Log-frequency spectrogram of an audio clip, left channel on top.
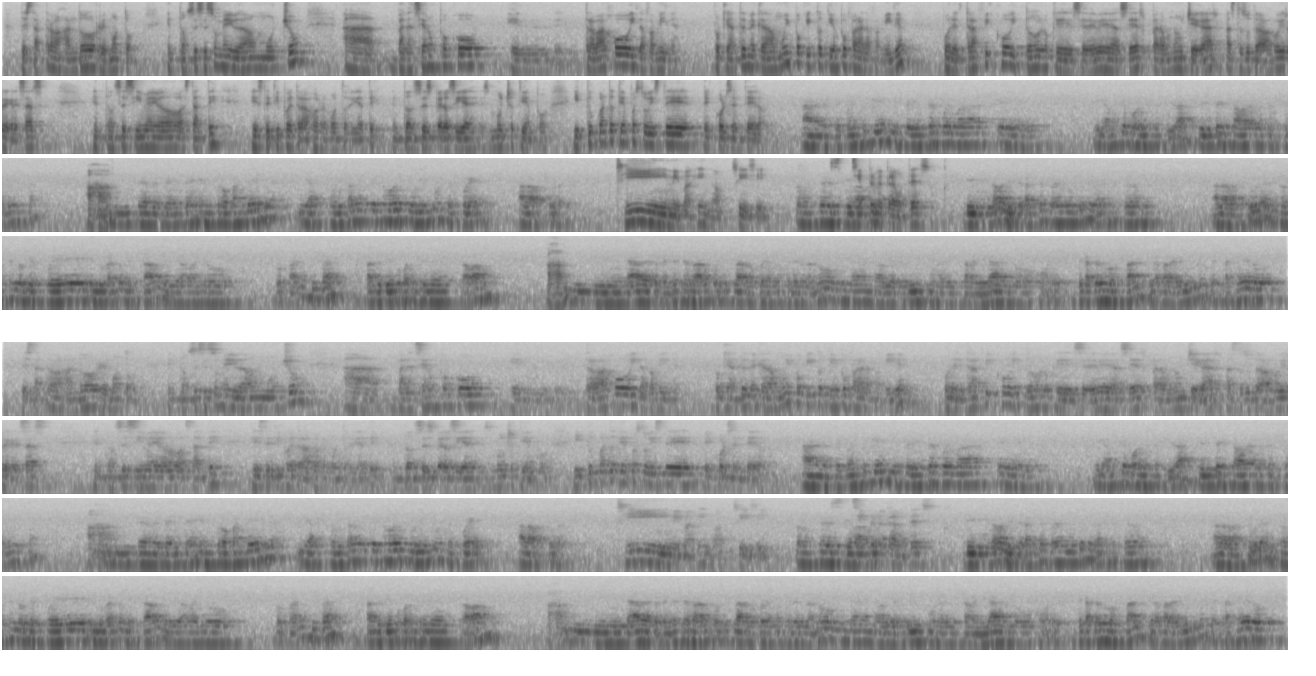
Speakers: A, on the left; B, in the centre.
A: de estar trabajando remoto. Entonces, eso me ha ayudado mucho a balancear un poco el, el trabajo y la familia, porque antes me quedaba muy poquito tiempo para la familia por el tráfico y todo lo que se debe hacer para uno llegar hasta su trabajo y regresarse. Entonces sí me ha ayudado bastante este tipo de trabajo remoto, fíjate. Entonces, pero sí e- es mucho tiempo. ¿Y tú cuánto tiempo estuviste de call center?
B: A ver, te cuento que mi experiencia fue más, eh, digamos que por necesidad. Si viste que estaba de recepcionista
A: Ajá.
B: y de repente entró pandemia y absolutamente <laughs> todo el turismo se fue a la basura.
A: Sí, me imagino. Sí, sí.
B: Entonces
A: Siempre
B: llevaba ya,
A: me pregunté eso.
B: sí, no, literal se fue, muchos lugares se fueron a la basura. Entonces lo que fue el lugar donde estaba, ya llevaba yo dos años quizás, bastante tiempo para un primer trabajo.
A: Ajá,
B: Y nada, de repente cerraron porque claro, no podían mantener una nómina, no había turismo, nadie estaba llegando. como era- en este caso era un hostal que era para gringos, extranjeros,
